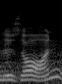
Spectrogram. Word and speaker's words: Louzanne: Did I pronounce it properly? Louzanne, yes, you did.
